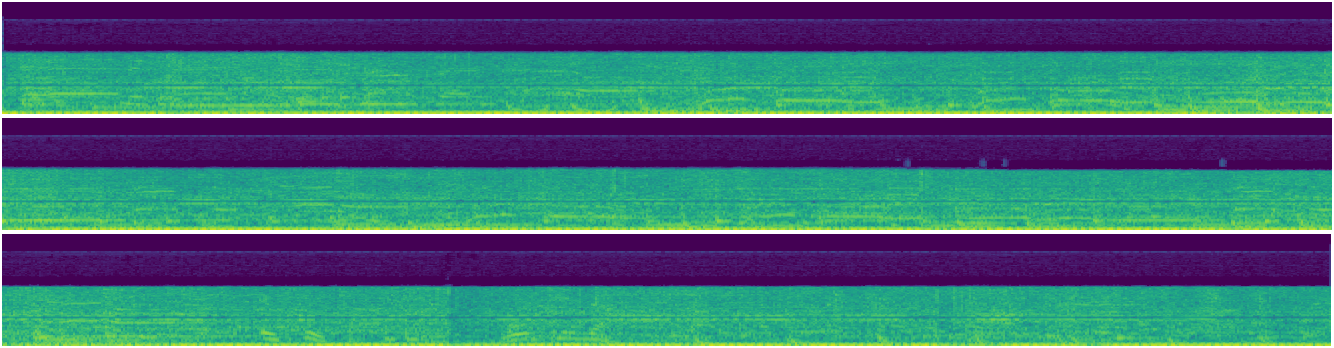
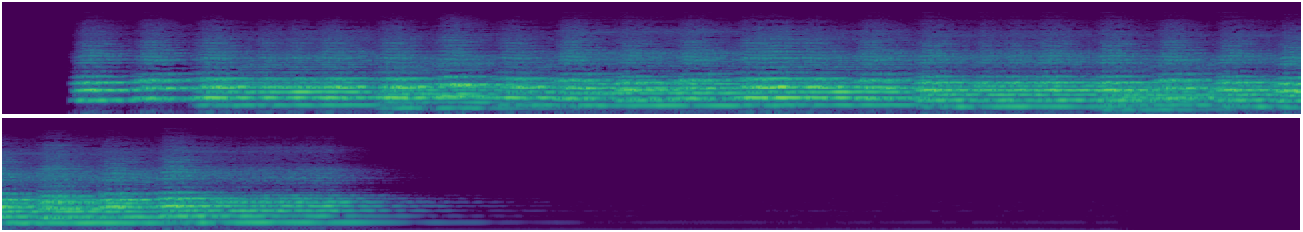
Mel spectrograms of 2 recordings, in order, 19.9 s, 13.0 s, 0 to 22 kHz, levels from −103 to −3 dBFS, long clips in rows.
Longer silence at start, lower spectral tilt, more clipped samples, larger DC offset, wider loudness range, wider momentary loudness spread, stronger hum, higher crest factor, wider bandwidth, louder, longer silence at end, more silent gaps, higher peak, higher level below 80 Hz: second, 0 s vs 0.35 s; first, -8.5 dB/octave vs -5.5 dB/octave; neither; neither; second, 1 LU vs 8 LU; second, 4 LU vs 8 LU; neither; second, 10 dB vs 20 dB; second, 4.2 kHz vs 11.5 kHz; first, -24 LUFS vs -32 LUFS; second, 0 s vs 4.6 s; neither; first, -8 dBFS vs -14 dBFS; first, -30 dBFS vs -80 dBFS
